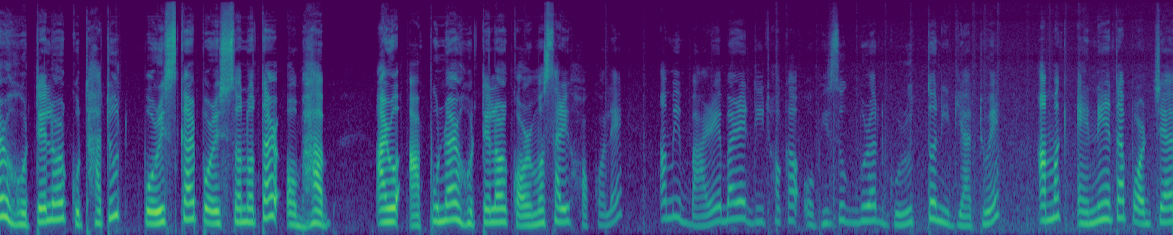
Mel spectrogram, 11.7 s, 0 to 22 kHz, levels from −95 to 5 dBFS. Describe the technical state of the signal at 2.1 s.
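At 2.1 s the signal is intact, with no system fault, and the background noise is just the room the microphone was in.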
